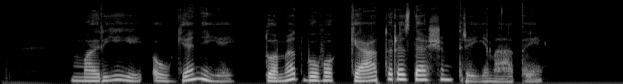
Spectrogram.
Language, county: Lithuanian, Telšiai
